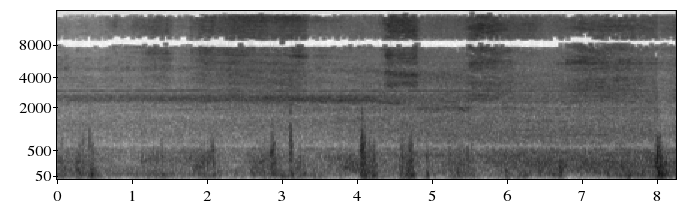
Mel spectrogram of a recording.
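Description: Kawasaki M8 electric multiple-unit train passing close by, its wheels rumbling and knocking over the track joints. A high steady whine fades out about halfway through.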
